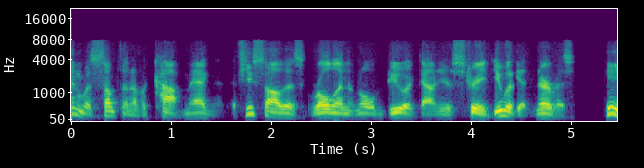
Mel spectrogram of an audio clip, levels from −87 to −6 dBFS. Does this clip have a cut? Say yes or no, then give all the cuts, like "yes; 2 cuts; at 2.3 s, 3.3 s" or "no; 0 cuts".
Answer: yes; 3 cuts; at 2.3 s, 2.8 s, 4.4 s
